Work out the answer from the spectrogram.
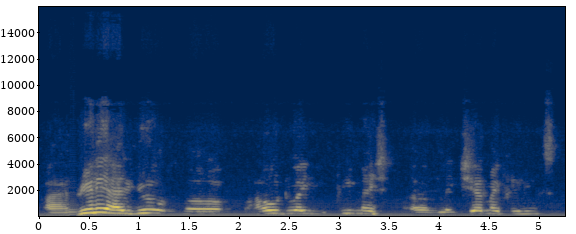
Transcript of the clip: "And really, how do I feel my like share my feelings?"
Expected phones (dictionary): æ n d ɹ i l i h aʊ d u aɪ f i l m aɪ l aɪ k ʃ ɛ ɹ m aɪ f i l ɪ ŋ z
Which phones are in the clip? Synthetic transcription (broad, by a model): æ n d l i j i h aʊ d u aɪ f i l m aɪ l aɪ k ʃ ɛ ɹ m aɪ f i l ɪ ŋ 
